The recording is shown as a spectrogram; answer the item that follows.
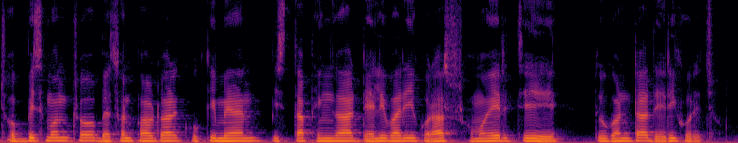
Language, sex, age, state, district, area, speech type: Bengali, male, 45-60, West Bengal, Purulia, rural, read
